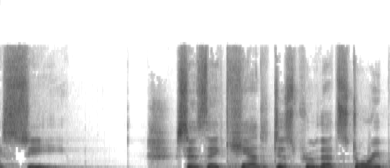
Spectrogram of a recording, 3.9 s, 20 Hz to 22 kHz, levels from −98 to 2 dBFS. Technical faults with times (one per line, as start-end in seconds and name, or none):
none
